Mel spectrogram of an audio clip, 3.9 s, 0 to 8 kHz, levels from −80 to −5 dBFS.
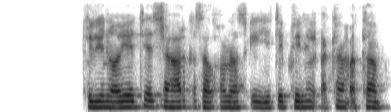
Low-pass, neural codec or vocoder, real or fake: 7.2 kHz; codec, 24 kHz, 3 kbps, HILCodec; fake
